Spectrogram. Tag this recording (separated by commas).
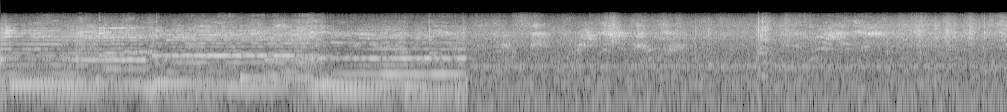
Music, Speech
